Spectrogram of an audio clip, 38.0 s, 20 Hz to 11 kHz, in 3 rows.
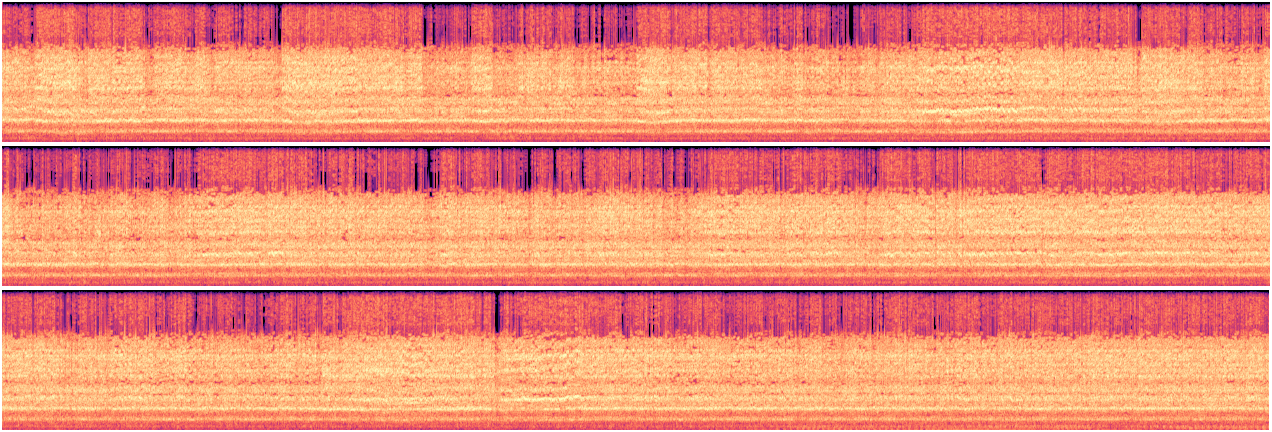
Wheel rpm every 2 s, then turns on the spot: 230, 230, 230, 230, 230, 230, 230, 230, 230, 240, 230, 230, 230, 230, 220, 230, 230, 230, 230.
none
